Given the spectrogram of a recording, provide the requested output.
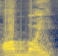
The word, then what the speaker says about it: অব্যয়: তারপরে দেখেন অব্যয়, এই অব্যয়ের উচ্চারণ কি হবে? অ এর মতো থাকবে। অব্যয়।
